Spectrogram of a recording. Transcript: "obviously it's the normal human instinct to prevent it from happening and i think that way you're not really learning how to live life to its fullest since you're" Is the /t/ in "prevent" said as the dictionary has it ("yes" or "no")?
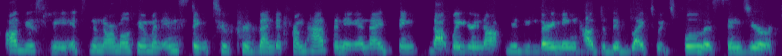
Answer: yes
